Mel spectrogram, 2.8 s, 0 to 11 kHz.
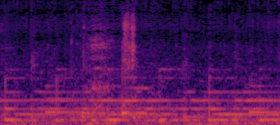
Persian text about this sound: از 1 لیمو ترش تازه می‌تونیم استفاده کنیم یا اگر نداشتیم همون آب لیمو. روی گوشتمون میریزیم و دوباره گوشت رو آغشته میکنیم به آب لیمو.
